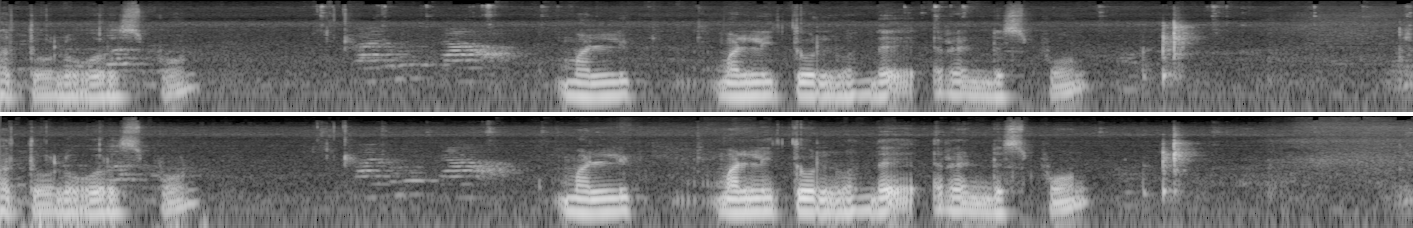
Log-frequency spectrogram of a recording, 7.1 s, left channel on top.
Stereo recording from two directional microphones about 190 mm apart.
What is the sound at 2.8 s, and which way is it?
Speech, 5° right (ahead or behind).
